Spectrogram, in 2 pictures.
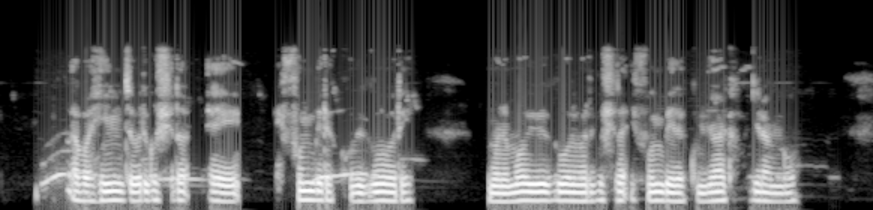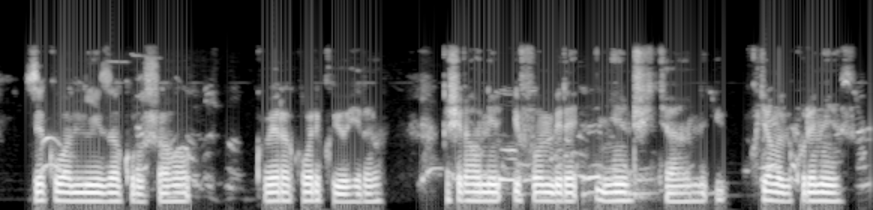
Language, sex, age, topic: Kinyarwanda, male, 18-24, agriculture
